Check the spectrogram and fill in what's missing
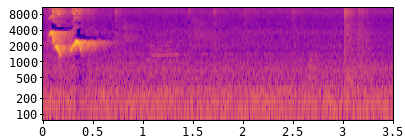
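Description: A greater green leafbird gives a brief, loud burst of harsh, squeaky notes ending in a quick falling slur, then falls silent apart from a faint click.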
